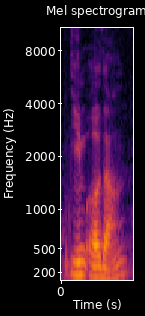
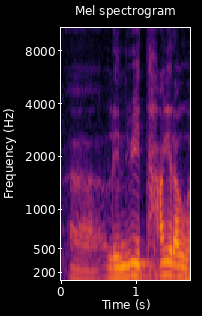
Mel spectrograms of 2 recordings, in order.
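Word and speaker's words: 林語堂: 임어당이라는 사람이 있습니다. 임어당. 린위탕이라고 하는 그런 중국 발음으로 그렇게 합니다.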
